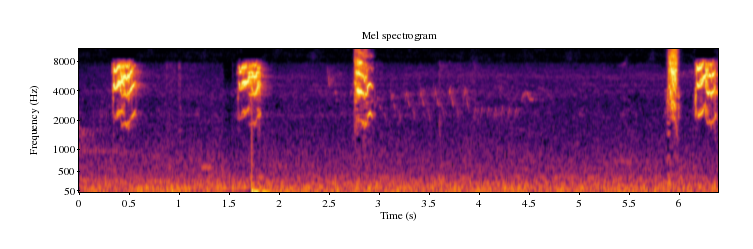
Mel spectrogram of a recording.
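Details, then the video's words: A female double-collared seedeater calls to prompt male song: five short, high-pitched chips at irregular intervals, with faint, soft twittering notes in the background. "Esse Piado de Fêmea de Papa capim é Seu Papa capim Vai Ficar Cantando RÁPIDO!!!"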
